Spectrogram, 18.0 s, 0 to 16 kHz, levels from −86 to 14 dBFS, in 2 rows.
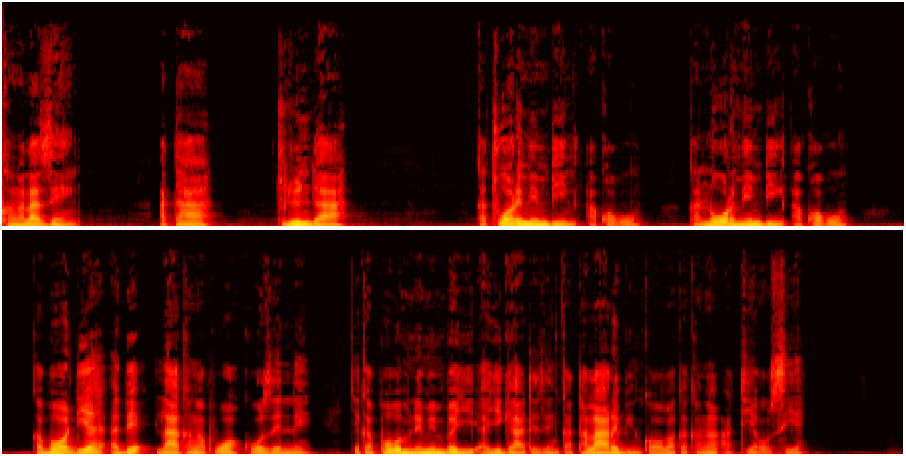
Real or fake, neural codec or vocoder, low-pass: real; none; 14.4 kHz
